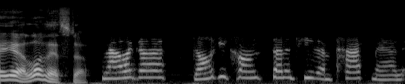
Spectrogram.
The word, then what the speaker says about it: Galaga: Galaga. Galaga. Gala. Gaga. Oh yeah, Galaga. Yeah, yeah, yeah. I love that stuff. Galaga, Donkey Kong, Centipede, and Pac-Man.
